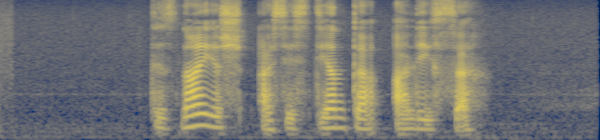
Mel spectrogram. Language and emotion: Russian, neutral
